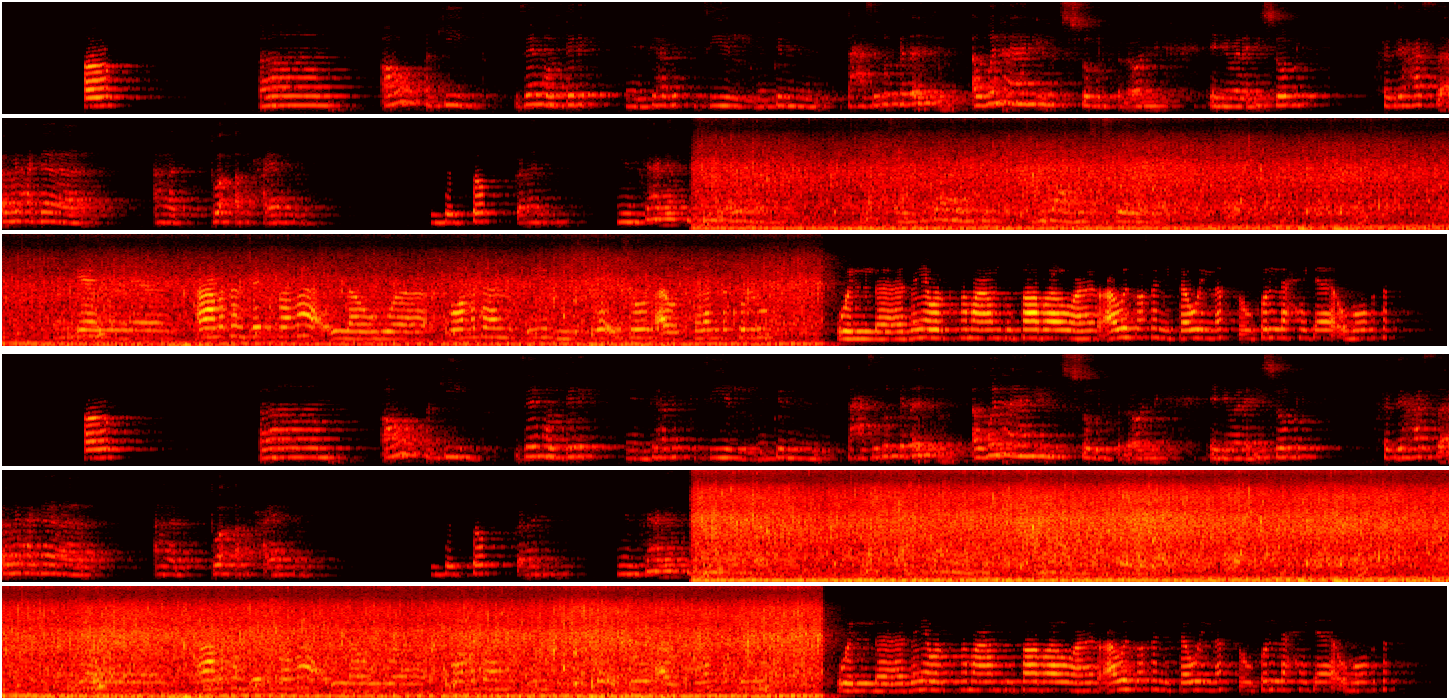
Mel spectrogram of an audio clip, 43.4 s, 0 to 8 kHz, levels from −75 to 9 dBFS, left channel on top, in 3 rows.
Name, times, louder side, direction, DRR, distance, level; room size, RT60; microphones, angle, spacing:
voice 1, 0.8-1.1 18.7-19.3 29.7-36.7 37.3-42.8, left 5 dB, 85° left, 14 dB, 0.8 m, -27 dB
voice 2, 2.6-3.3 3.8-4.7 5.1-5.8 6.2-8.2 8.4-13.0 13.7-15.3 16.0-16.2 16.5-17.5 19.6-20.0 20.6-22.3 23.4-24.4 24.7-26.0 29.4-30.3, left 1 dB, 40° left, -1 dB, 4.1 m, -36 dB
sound 1, 21.3-37.1, right 9 dB, 85° right, 0.4 m, -25 dB
15.0 x 8.9 x 8.4 m, 1.1 s
head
